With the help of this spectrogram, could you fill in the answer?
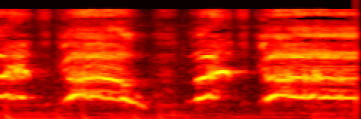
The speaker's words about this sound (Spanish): Esos son los gritos aún más fuertes cuando descubres que se trata de una barajita ultra rara del mariscal de campo de los Patriots de Nueva Inglaterra, Mac Jones,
